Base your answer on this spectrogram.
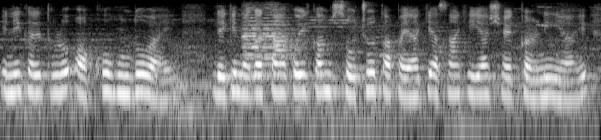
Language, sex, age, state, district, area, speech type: Sindhi, female, 30-45, Uttar Pradesh, Lucknow, urban, spontaneous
